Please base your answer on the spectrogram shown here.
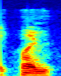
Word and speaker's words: Pfund: कौन सी आ जाएगी, फंड, PFUND, पी है भैया, पी साइलेंट है, फंड सीरीज।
